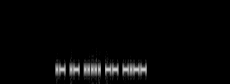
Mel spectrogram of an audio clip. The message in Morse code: AA5MY

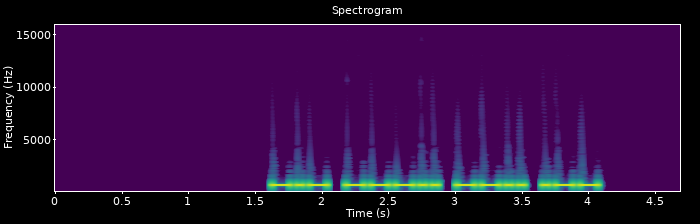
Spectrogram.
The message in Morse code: K8ZW

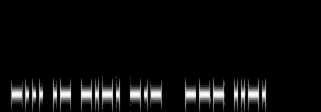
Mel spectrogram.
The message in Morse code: BACK OF

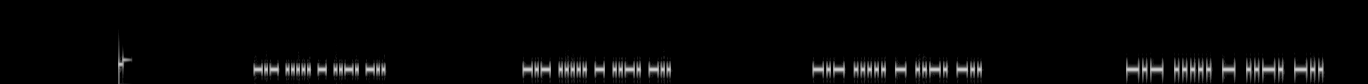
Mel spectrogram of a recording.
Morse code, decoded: K5TFD K5TFD K5TFD K5TFD

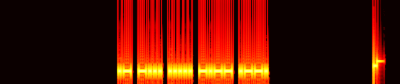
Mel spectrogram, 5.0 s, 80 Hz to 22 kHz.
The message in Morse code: AB5YP

